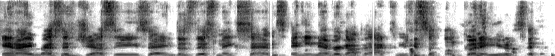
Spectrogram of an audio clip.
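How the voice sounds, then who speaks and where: A man's voice: on the high side, moderate pace, sharp tone. A man chatting casually and comically as a game show contestant, on slightly noisy audio. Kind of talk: casual comedic chat.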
